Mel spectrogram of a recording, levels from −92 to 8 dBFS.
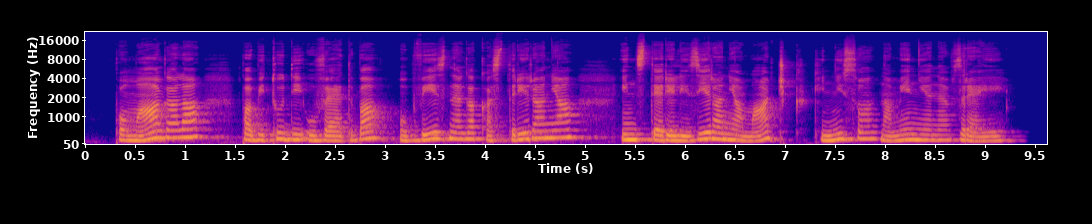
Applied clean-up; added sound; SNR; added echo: neural mask model Resemble Enhance denoiser.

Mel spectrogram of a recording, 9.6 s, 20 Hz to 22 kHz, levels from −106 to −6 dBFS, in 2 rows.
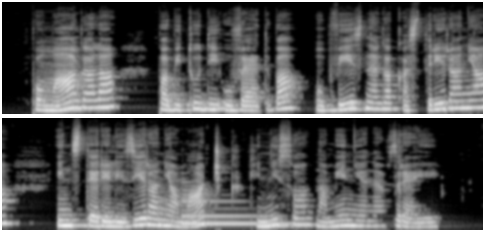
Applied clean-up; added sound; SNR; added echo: classical method spectral subtraction.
